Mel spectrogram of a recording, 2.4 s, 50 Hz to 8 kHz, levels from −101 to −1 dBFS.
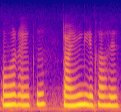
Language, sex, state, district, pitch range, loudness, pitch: Hindi, female, Madhya Pradesh, Bhopal, 235-255 Hz, -12 LUFS, 245 Hz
